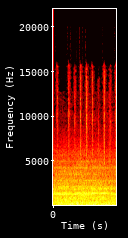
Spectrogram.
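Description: A-10 Warthog jet aircraft roaring steadily and loudly with a constant broadband engine drone and a faint whine, close and alone with no voices.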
